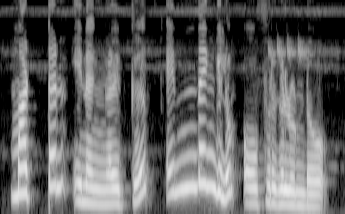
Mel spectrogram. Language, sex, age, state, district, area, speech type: Malayalam, female, 18-30, Kerala, Wayanad, rural, read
